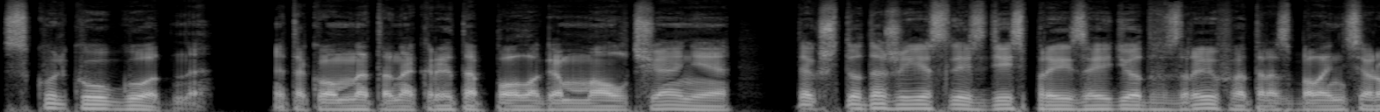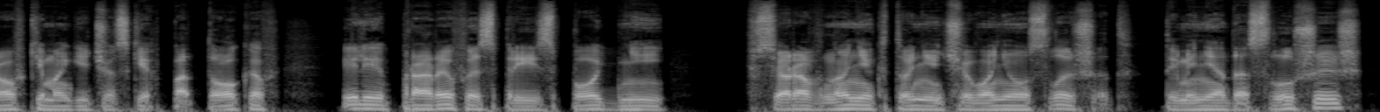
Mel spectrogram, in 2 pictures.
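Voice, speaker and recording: A man voicing a calm older aristocrat father in an audiobook, measured and coldly matter-of-fact. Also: very deep voice, dry recording, studio quality. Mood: explaining. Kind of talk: audiobook character voice.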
